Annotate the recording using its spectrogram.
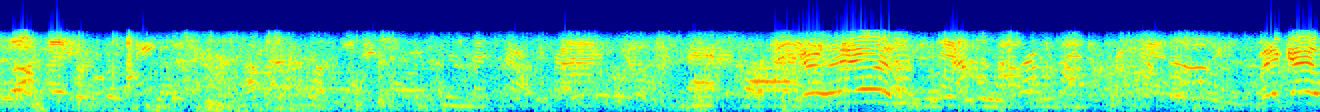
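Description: A crowd of people chatter and shout outdoors.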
